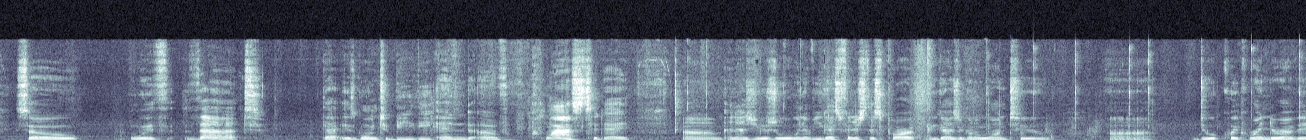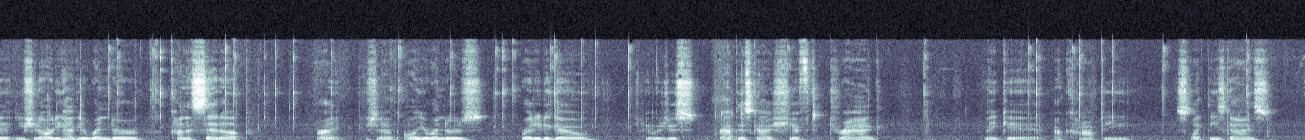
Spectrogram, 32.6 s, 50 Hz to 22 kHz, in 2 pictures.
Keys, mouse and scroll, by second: 8.6 middle click, 9.8 middle click, 10.9 F3, 11.6-12.4 drag, 12.9 ctrl+click, 14.1 ctrl+click, 15.6 ctrl+click, 17.7 ctrl+click, 18.3 right click, 19.2 click, 19.7 middle click, 20.0-20.5 middle drag, 21.3-22.0 drag, 22.5 right click, 23.2 click, 23.6 middle drag, 24.2 click, 25.5 w, 26.2-27.9 shift+drag, 29.2 click, 29.7 click, 30.1 middle click, 30.9-31.9 drag.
